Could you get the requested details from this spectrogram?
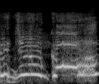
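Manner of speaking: overloud, high-pitched yelling, close into the mic. On a group call, one speaker yells a question and is told to stop: yelling. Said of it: "Stop yelling".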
